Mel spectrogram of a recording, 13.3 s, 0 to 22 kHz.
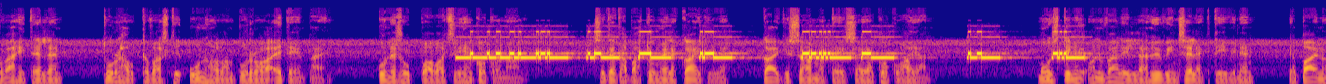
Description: TTY/TDD text telephone tones (45.45 baud Baudot), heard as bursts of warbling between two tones, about 400 Hz shift, 1600 Hz centre. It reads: UPDATE YOUR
